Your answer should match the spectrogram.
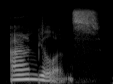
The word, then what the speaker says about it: ambulance: Next, ambulance. The ambulance arrived just in time to just in time to help him. The ambulance arrived. There's no T sound at the end.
